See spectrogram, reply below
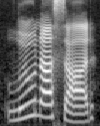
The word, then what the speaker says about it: Lughnasadh: So it's Lunasad, but it's spelled Lughnasadh.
